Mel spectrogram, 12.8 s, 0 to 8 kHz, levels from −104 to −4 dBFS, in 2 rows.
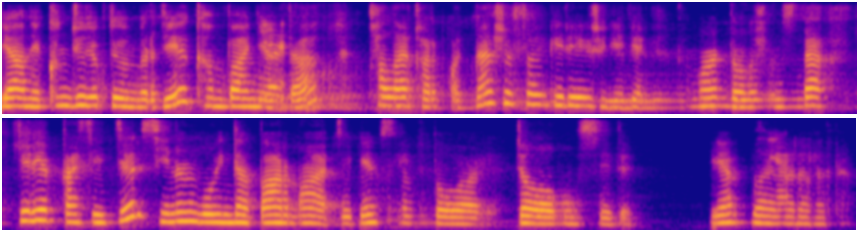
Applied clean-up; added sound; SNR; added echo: neural mask model DeepFilterNet 3.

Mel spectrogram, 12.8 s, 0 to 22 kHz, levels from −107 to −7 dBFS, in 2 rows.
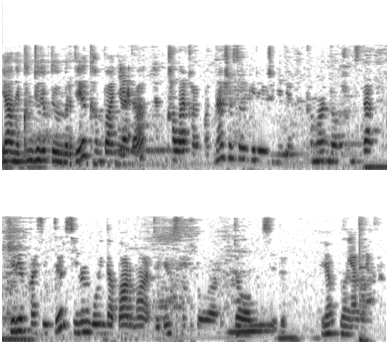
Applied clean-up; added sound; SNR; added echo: classical method Wiener filter.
